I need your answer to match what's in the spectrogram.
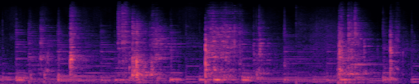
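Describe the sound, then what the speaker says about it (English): Chopped celery and vegetable leaves drop into a cooking pot in a series of soft thuds and light clinks, with metal pot and utensil knocks scattered irregularly, close and alone. "Just going to pop these in the pot."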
